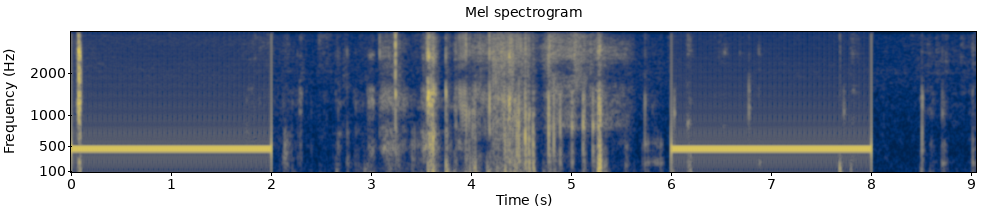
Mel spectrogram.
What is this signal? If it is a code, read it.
Ringback tone (North America), 440 + 480 Hz.
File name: CENTRAL SOTOVA / out alejandro.rodriguez - .55375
